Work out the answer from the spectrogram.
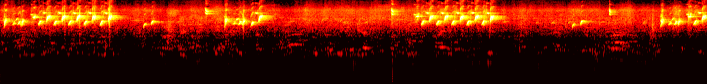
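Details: European goldfinch song used to stimulate goldfinches to sing: bright, tinkling bursts of rapid high twittering notes, each phrase about a second long, separated by short pauses and a few isolated chirps.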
